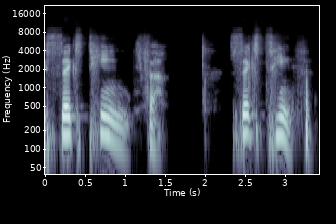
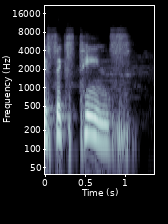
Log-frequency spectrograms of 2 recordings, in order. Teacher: when you're saying 16th, you have to stick your tongue out at the end because you can't say 16s. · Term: th sound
